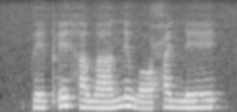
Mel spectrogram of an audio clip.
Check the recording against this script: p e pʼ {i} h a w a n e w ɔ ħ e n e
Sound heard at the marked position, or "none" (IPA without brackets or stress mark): e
